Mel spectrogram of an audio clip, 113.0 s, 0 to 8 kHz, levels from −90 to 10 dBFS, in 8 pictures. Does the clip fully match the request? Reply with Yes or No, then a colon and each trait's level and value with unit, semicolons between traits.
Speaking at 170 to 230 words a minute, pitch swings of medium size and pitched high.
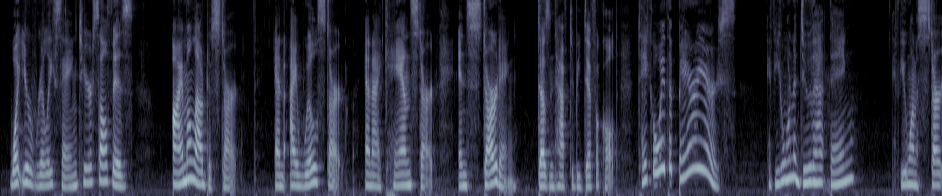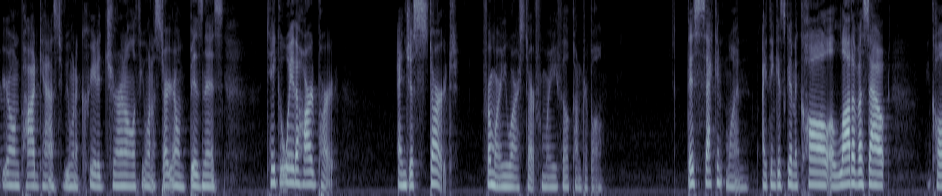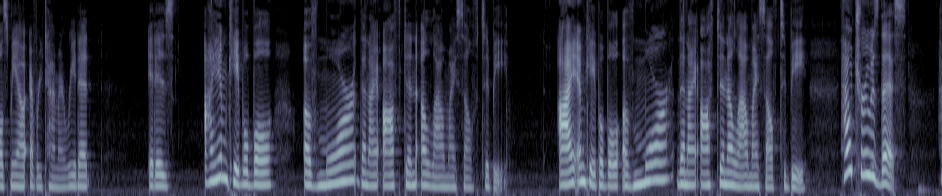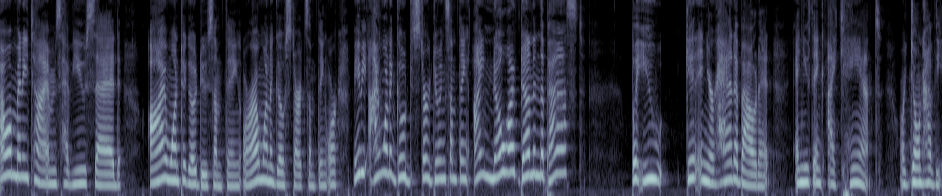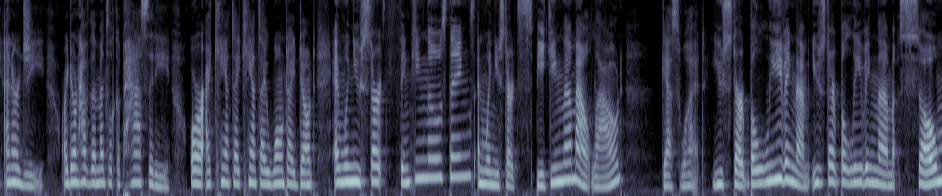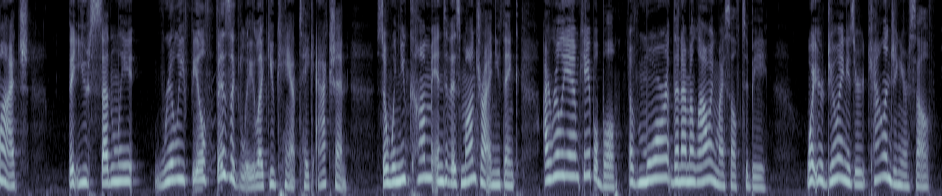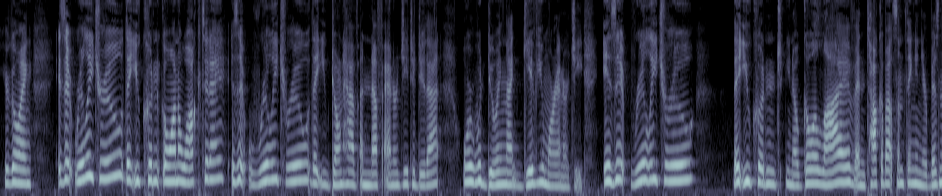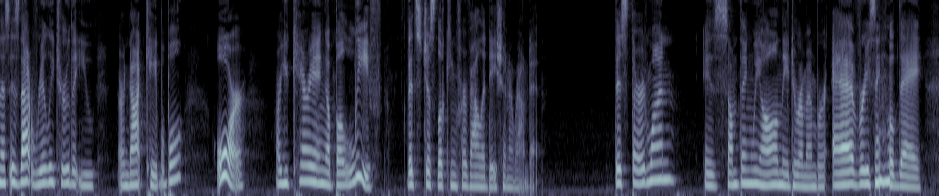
No: average, 190 wpm; wide, 5.7 semitones; high, 195 Hz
